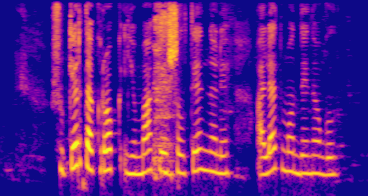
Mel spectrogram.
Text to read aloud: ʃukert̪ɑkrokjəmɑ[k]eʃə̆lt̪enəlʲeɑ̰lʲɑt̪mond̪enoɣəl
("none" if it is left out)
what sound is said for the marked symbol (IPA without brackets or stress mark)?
k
